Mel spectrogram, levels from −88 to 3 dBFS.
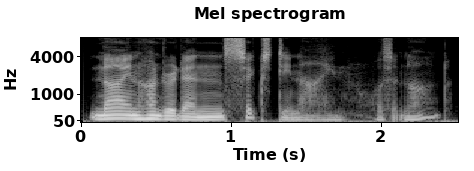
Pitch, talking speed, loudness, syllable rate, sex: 105 Hz, 240 wpm, -16 LUFS, 5.8 syllables/s, male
